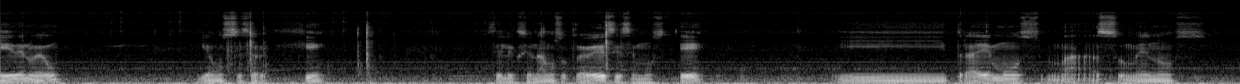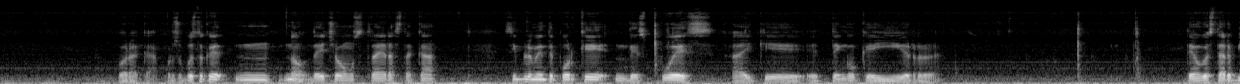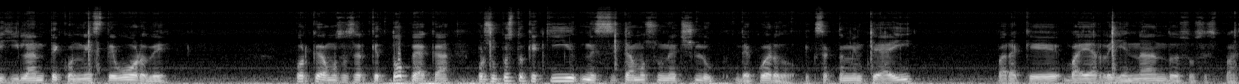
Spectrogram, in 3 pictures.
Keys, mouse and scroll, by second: 1.1 click, 1.8 click, 2.5 g, 3.3 click, 3.8-4.8 shift+middle drag, 4.8 shift+click, 6.1 e, 17.5 click, 18.9 e, 22.4 click, 22.8 scroll up 1, 23.3 shift+middle click, 24.4 click, 25.7 g, 28.5 click, 30.9 ctrl+r, 31.6 click, 32.1 click, 33.5 g, 36.8 shift+click.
